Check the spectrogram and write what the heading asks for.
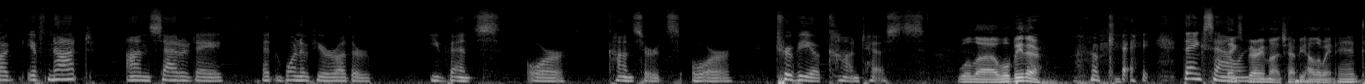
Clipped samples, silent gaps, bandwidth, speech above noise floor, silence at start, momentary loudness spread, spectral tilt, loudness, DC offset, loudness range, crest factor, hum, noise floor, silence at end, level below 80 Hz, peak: under 0.1%; none; 15.5 kHz; 28 dB; 0 s; 14 LU; -6 dB/octave; -30 LUFS; under 0.1%; 7 LU; 22 dB; none; -58 dBFS; 0 s; -44 dBFS; -8 dBFS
